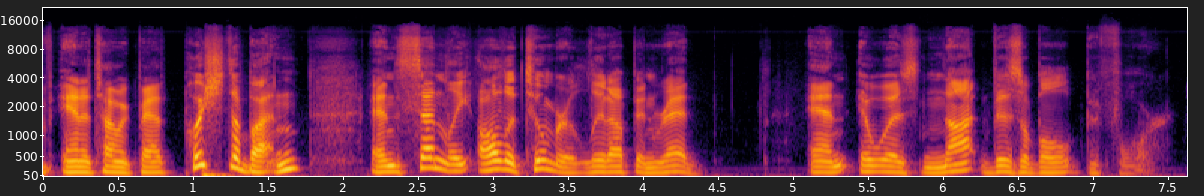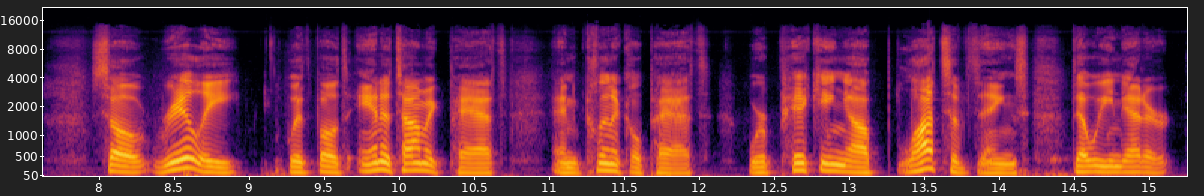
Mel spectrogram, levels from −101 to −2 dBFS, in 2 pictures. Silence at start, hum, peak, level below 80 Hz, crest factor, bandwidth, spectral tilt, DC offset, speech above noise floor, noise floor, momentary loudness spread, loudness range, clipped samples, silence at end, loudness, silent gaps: 0 s; none; 0 dBFS; -46 dBFS; 20 dB; 14 kHz; -5.5 dB/octave; under 0.1%; 38 dB; -58 dBFS; 9 LU; 4 LU; under 0.1%; 0.15 s; -20 LUFS; none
